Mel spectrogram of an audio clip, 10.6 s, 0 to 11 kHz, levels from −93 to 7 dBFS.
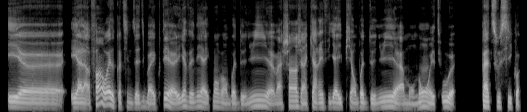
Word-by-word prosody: Et 110 -1 +4
heu 95 -2 +1 0.2
et 100 0 +2
à 100 - +5
la 90 -3 +1
fin 155 - +2
ouais 155 +1 +5
donc - - 0
quand - - -6
il 100 - -10
nous 95 +1 -8
a 95 - -1
dit: 110 +3 -13
«Bah 85 -5 -1
écoutez, 135 - -1
heu, 90 -2 +3
les 95 - 0
gars, 125 +1 0
venez 110 +1 -3
avec 90 - -2
moi, 115 - -3
on - - -6
va 100 - -3
en 90 - -4
boîte 90 0 -3
de 85 -2 -5
nuit, 120 +5 -3
heu, 85 - 0
machin, 115 +7 0
j'ai 110 - -1
un 85 - 0
carré 100 +2 -1
VIP 100 -1 -2
en 95 - -1
boîte 95 0 0
de 90 -2 -2
nuit, 110 +4 -1
heu, 95 - +4
à 85 0 +2
mon 85 -2 -7
nom 110 +3 +1
et 85 - +1
tout», 115 -1 +1
heu, - - +1 0.5
pas 115 -2 +8
de 110 - -15
souci 105 -1 +1
quoi. - - -2
100 Hz, 275 wpm, -28 LUFS, 90-110 Hz, 0.5 s, pas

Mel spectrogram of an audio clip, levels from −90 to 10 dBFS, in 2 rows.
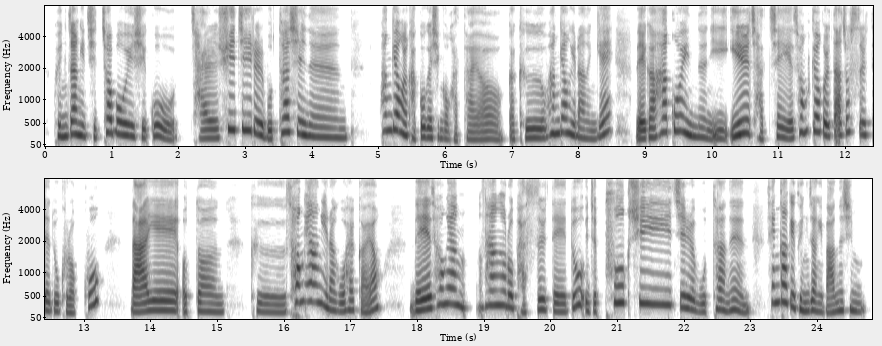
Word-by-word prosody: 굉장히 235 +2 +3
지쳐 235 +7 -1
보이시고 225 - +1 0.2
잘 185 +1 -2
쉬지를 350 - +3
못하시는 210 - 0 0.5
환경을 340 -4 +2
갖고 200 0 0
계신 195 -1 -1
것 170 - -6
같아요. 155 +4 -6
그러니까 160 0 -9
그 190 0 +3
환경이라는 250 - 0
게 275 - -1 0.3
내가 180 +3 +4
하고 315 - -1
있는 215 - +2
이 175 +1 -2
일 270 +6 +5
자체의 180 - -2
성격을 315 - +1
따졌을 260 -3 -2
때도 185 -4 -2
그렇고 160 - -3 0.4
나의 195 +3 +4
어떤 170 0 -4 0.4
그 165 -3 -5
성향이라고 355 - 0
할까요? 210 +4 -3 0.4
내 215 +4 +7
성향상으로 300 -1 -1
봤을 175 +4 -2
때도 185 - -1
이제 180 -1 -4
푹 365 0 +1
쉬지를 320 - 0
못하는 185 +1 -3 0.2
생각이 365 -5 +1
굉장히 195 -5 0
많으신 195 +3 -3
215 Hz, 245 characters per minute, -23 LUFS, 180-295 Hz, 0.5 s, 내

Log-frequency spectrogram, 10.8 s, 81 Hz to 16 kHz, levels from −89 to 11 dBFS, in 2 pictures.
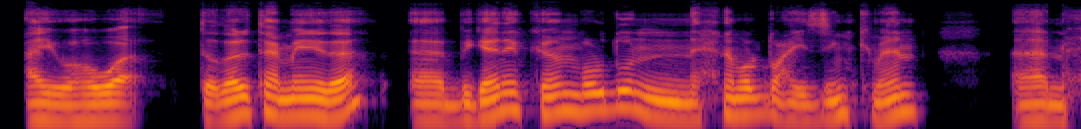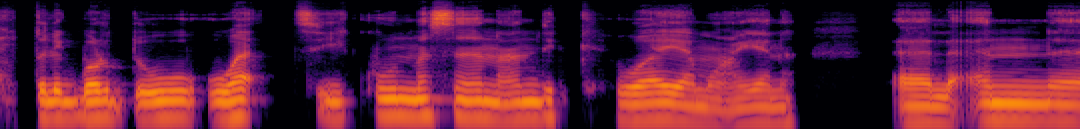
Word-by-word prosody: أيوه، 115 -2 +1
هو 115 +1 +3 0.3
تقدري 140 +3 +4
تعملي 145 -4 +3
ده، 200 - +3 0.2
آآ، 115 -1 0
بجانب 130 +11 +2
كمان 170 0 -1
برضه 180 +3 +2
إن 130 -9 +1
إحنا 145 +5 -3
برضه 145 0 0
عايزين 120 +4 -2
كمان 155 +4 -2 0.5
آآ 115 +1 -1
نحُط 110 +3 -7
لِك 130 0 +2
برضه 130 0 +1
وقت 130 +3 0 0.2
يكون 140 +3 -2
مثلًا 135 -3 +4
عندِك 125 +2 -4
هواية 115 -1 +1
معيَّنة، 100 +1 -6 0.5
آآ، 105 -1 0
لأن 115 +2 -1
125 Hz, 145 wpm, -20 LUFS, 115-140 Hz, 0.5 s, تقدري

